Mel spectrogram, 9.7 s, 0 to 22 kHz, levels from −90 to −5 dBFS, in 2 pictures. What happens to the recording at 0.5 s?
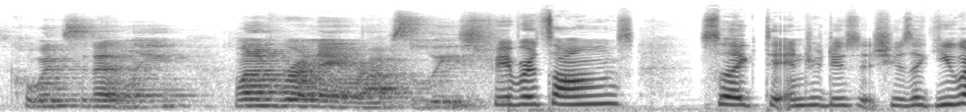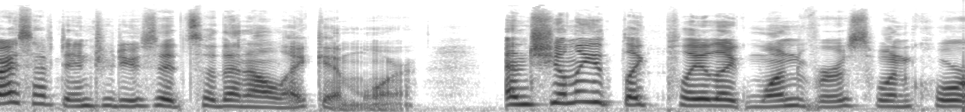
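At 0.5 s the speech is coming through a switch to a distant microphone, a condition already under way when the clip begins and lasting until about 2.55 s, where the sound changes abruptly. Over that span the voice is roomy and hollow, with thinned low end and audible room noise sitting roughly 35 dB under the speech, though overall level stays about the same. The likely cause is the close microphone's feed dropping out, leaving a farther pickup such as a camera mic capturing mostly reflected sound.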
